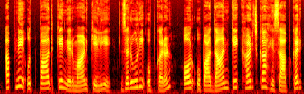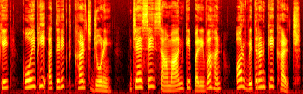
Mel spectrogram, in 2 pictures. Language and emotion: Hindi, neutral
